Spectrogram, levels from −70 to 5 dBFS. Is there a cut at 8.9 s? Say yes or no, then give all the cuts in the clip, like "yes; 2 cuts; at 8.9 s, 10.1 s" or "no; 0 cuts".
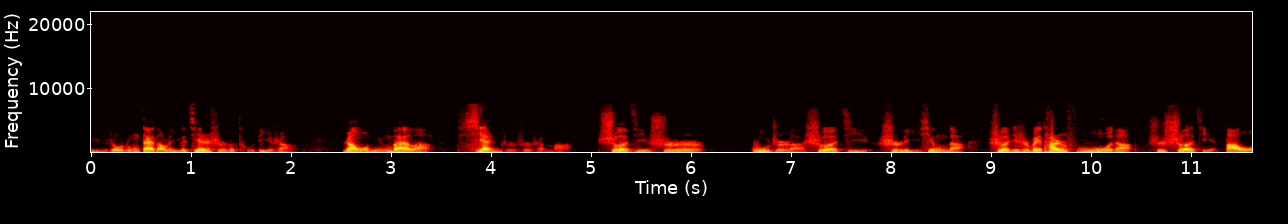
no; 1 cut; at 5.0 s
